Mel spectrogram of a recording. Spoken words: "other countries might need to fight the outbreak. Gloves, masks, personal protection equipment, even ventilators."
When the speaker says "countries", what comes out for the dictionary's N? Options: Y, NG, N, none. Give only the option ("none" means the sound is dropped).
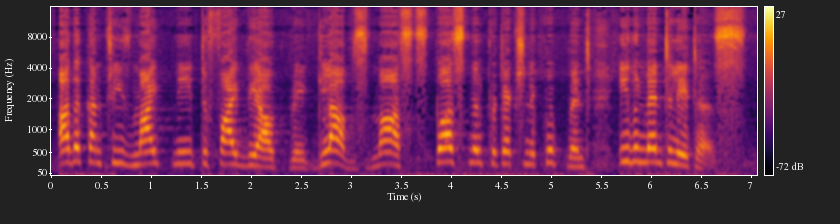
N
